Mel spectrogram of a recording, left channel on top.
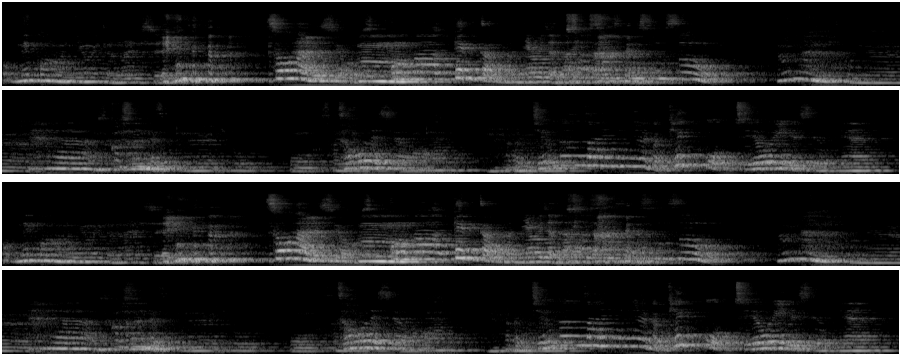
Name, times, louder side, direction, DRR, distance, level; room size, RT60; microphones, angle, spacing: voice 1, 0.1-2.3 3.0-3.1 3.5-4.2 5.7-7.1 7.7-9.3 9.9-11.5 11.9-12.6 13.0-13.2 13.8-14.5, equal, 50° left, -2 dB, 1.7 m, -31 dB
voice 2, 2.7-3.5 3.9-6.5 8.0-8.1 9.2-9.9 10.2-10.5 12.4-13.5 14.0-17.7, right 1 dB, 55° right, -5 dB, 2.7 m, -30 dB
9.6 x 6.0 x 3.4 m, 1.2 s
head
